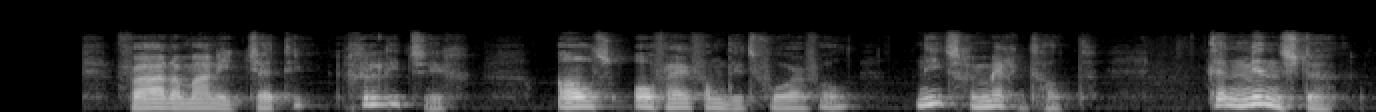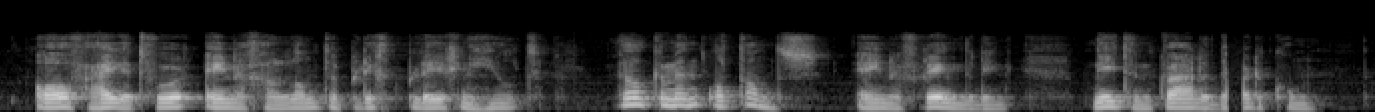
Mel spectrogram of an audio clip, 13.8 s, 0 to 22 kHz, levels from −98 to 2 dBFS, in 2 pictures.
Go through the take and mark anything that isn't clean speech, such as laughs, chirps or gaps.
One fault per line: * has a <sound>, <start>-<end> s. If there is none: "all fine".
* has a dropout, 13.0-13.1 s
